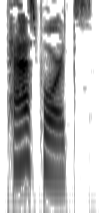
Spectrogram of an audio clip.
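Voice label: "passports", British English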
